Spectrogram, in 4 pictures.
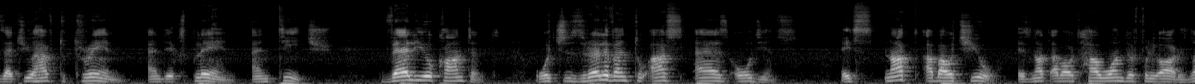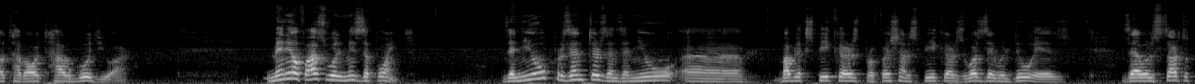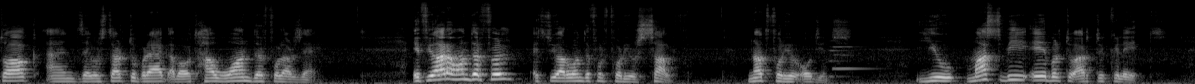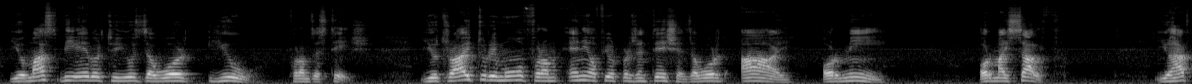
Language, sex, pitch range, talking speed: English, male, 135-175 Hz, 155 wpm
